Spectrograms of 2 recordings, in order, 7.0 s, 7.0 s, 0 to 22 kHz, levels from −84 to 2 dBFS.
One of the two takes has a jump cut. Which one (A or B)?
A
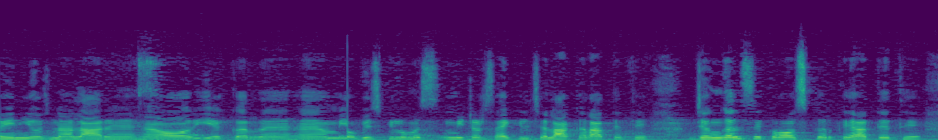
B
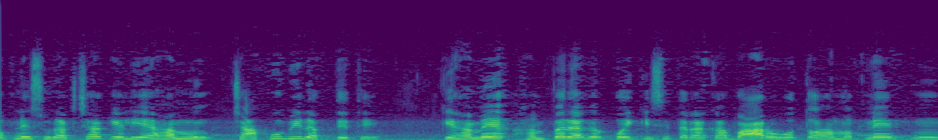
A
